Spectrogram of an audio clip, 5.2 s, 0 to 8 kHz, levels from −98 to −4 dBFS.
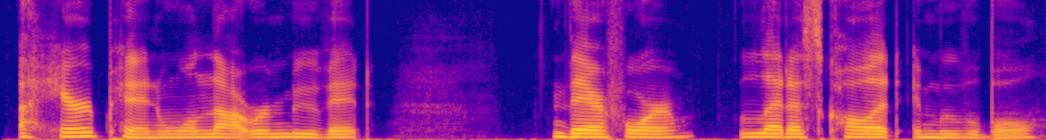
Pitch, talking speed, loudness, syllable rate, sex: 185 Hz, 140 wpm, -19 LUFS, 5.4 syllables/s, female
